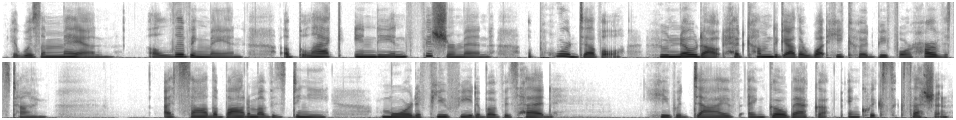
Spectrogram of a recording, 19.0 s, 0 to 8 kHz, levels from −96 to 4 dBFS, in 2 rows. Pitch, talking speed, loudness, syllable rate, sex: 200 Hz, 160 wpm, -18 LUFS, 4.5 syllables/s, female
